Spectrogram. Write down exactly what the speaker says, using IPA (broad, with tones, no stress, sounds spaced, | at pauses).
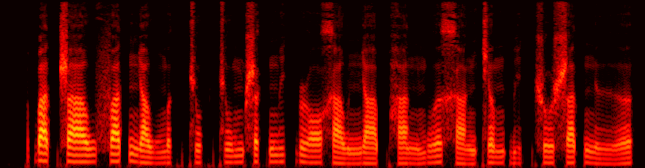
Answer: ɓ a˦˥ t̚ ʂ aː˧ w f a˦˥ t̚ ɲ a˨˩ w m ə˨˩ k̚ c u˨˩ k̚ c u˧˥ m ʂ ə˦˥ k̚ m i˦˥ k̚ ɹ ɔ˧˥ x a˨˩ w ɲ aː˨˩ p̚ h a˨˩ n m u˧˥ ə̯ x a˨˩˨ ŋ c ə˧ m ɓ i˨˩ k̚ ʂ u˧ ʂ a˦˥ t̚ n ɨ˨˩˦ ə̯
